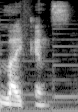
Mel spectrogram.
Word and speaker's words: lichens: तो हमने बात की थी जब ये चैप्टर समझा था, litmus is extracted from लाइकेंस, spelling ध्यान रखना, LICHENS।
